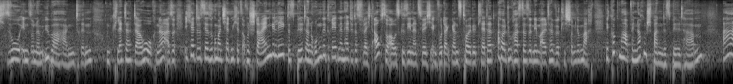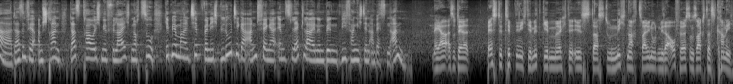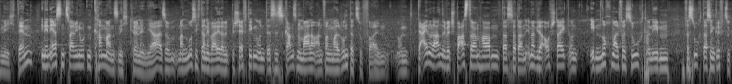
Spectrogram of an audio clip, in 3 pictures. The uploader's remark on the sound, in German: Diesmal live von der Frankfurter Buchmesse.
